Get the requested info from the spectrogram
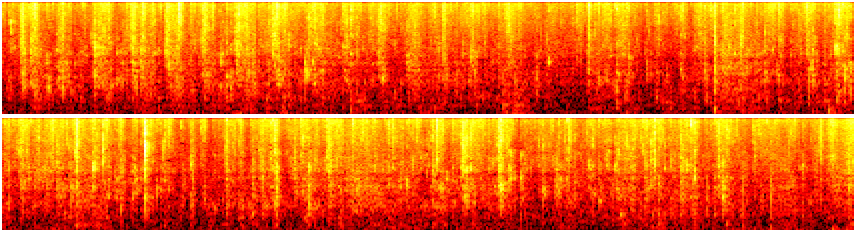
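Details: Pig eating slop: steady wet slurping and smacking, with dense rapid clicks of chewing running through the whole stretch, a few louder squelches rising above an even, moist background.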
